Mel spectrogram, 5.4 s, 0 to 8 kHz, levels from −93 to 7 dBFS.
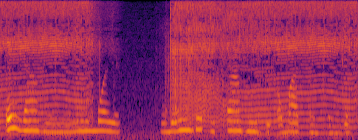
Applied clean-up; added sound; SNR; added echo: none; Fart; 1 dB; none.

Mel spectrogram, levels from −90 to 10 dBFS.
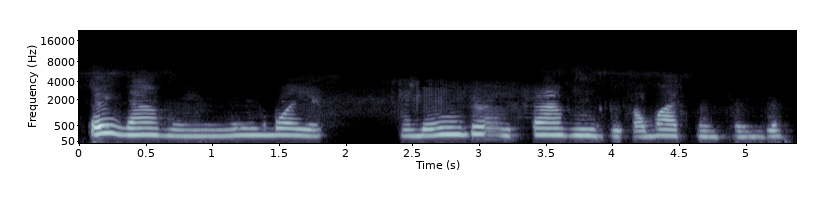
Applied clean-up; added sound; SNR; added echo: neural mask model Resemble Enhance denoiser.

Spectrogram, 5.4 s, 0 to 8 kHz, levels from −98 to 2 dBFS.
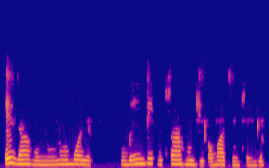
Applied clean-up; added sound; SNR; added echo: none; none; none; none.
